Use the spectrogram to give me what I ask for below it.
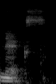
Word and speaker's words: Nyx: she ever knew that i know it's spelled differently but seems kind of neat that your last name is like kind of the same sound as a goddess it is said that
